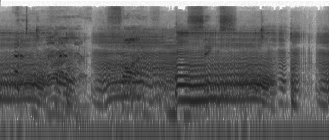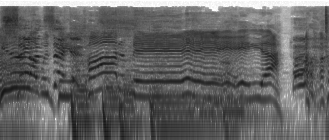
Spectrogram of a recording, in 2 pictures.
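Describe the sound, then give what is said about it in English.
A voice makes a long run of loud fart noises, buzzing and sliding up and down in pitch with brief breaks, lasting around eight seconds. “I just wrote, I need a fart.”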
